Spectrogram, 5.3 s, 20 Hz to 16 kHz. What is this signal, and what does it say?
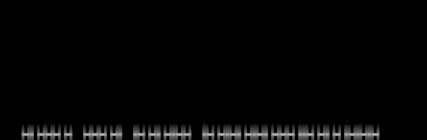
Morse code, heard as a keyed tone, about 50 wpm, 700 Hz. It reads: NOT ON ANY ACCOUNT.
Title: Sentences from Top 900 Words 50wpm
